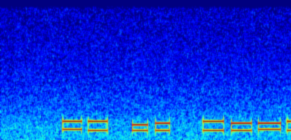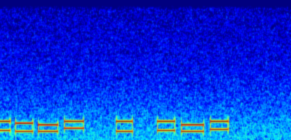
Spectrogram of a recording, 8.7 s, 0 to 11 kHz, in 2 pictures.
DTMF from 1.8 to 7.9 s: 45 658621# 3 619

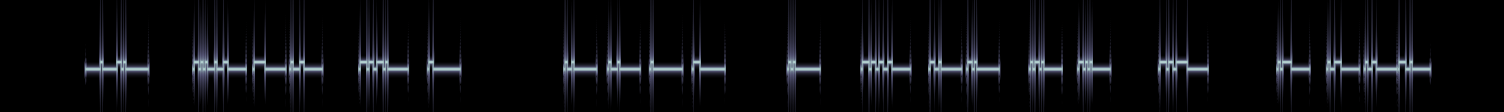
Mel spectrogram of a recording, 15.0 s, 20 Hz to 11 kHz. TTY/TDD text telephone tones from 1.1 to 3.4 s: GRUTU

